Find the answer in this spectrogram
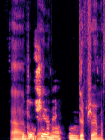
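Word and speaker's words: devşirme: Going along with that pragmatic approach, Diana, you also explain a bit about the, I'm not sure if I'm pronouncing this right, the Dervishma system. Dervishma system, yes. And you write that the type of meritocracy that was incorporated into that in that system is hard to achieve even today.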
